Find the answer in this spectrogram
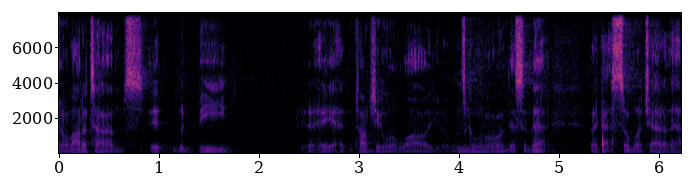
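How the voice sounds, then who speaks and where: With vocal fry and an American accent, the speaker talks at a very fast pace. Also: man, very deep, low pitch for a man, ordinary pitch variation. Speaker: podcast host. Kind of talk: casual chat. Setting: recorded at a local cafe venue.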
